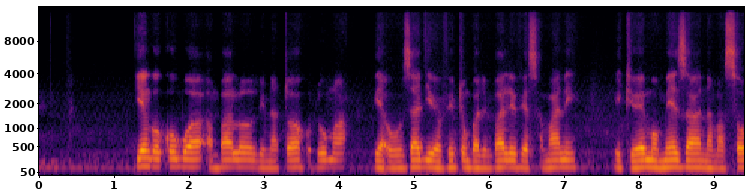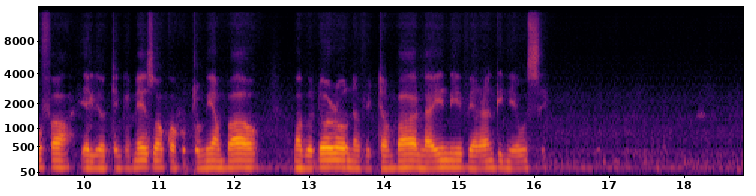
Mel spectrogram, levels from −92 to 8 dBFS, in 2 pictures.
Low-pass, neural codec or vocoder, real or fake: 14.4 kHz; autoencoder, 48 kHz, 32 numbers a frame, DAC-VAE, trained on Japanese speech; fake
